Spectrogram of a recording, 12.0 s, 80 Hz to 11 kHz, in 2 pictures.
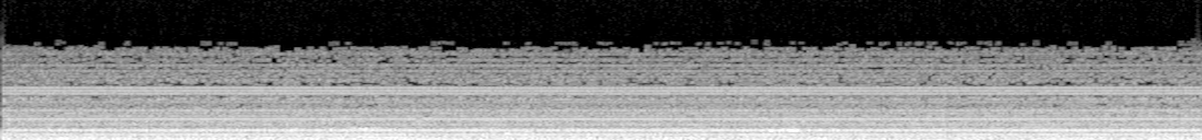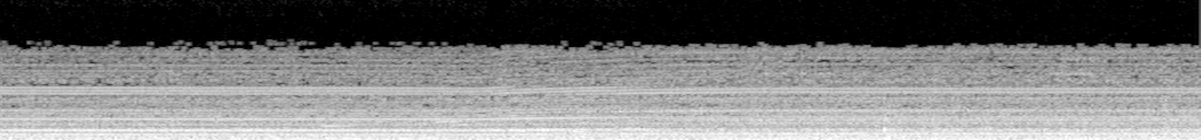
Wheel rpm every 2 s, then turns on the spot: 0, 0, 0, 0, 0, 0.
none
